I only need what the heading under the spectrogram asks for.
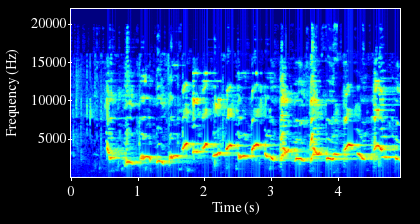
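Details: Common iora singing after a brief silence: rapid, bright whistled notes alternating between higher and lower pitches, about two per second, with a few thin high overtones.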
